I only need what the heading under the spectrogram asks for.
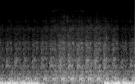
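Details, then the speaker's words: Raider 150 carb engine at idle: steady ticking with a light even metallic clatter from internal parts, no heavy knock or tug-tug sound; normal idle. "Pero pag ganito lang mga ka-rider, oh, wala ka naman naririnig, parang ingay lang ng mga bakal sa loob, yun lang naririnig mo, normal yan."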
